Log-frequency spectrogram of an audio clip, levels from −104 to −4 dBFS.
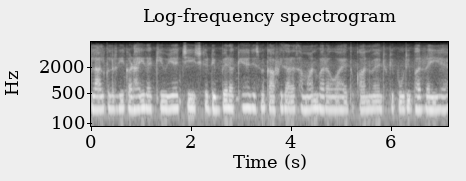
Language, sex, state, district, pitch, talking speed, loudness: Hindi, female, Uttarakhand, Tehri Garhwal, 205 Hz, 225 wpm, -17 LUFS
